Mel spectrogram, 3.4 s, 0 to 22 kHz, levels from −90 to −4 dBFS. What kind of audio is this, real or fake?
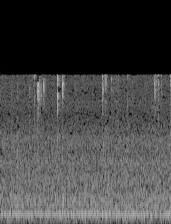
real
